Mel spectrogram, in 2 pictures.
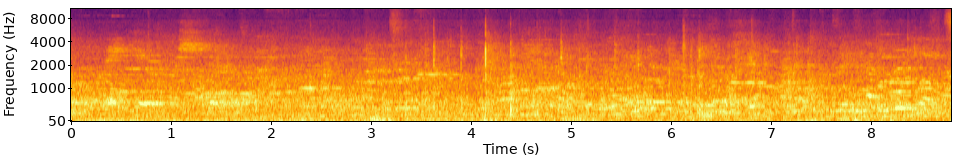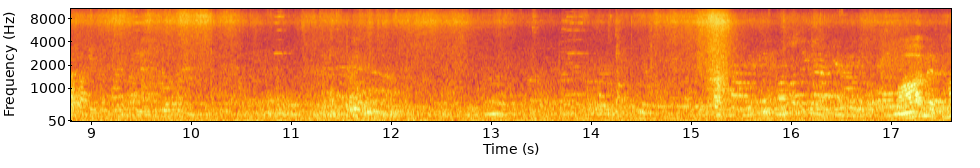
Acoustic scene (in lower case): crowded indoor space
